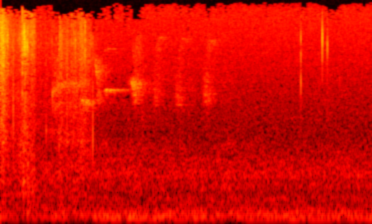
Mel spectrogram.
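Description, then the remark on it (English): Faint, high chirps from birds, a few short calls over a steady low background hum, with no one talking. “gonna think that we added Whoa. in the birds.”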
